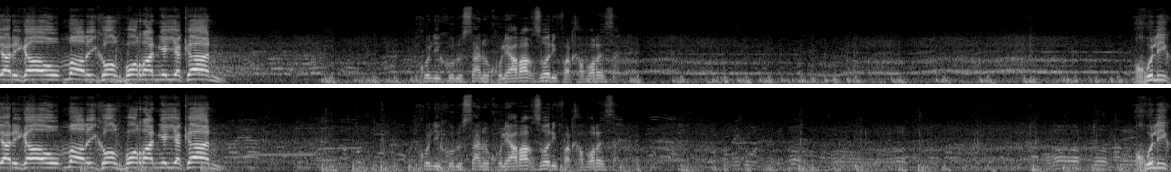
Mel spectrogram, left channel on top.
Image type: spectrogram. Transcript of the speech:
یاریگا و ماڵی گۆڵ بۆ ڕانیە یەکان خولی کوردستان و خولی عێراق زۆری فەرقە بۆ ڕێزان خولی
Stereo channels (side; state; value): both; normal; correlation 0.97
